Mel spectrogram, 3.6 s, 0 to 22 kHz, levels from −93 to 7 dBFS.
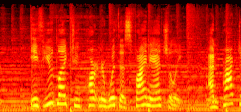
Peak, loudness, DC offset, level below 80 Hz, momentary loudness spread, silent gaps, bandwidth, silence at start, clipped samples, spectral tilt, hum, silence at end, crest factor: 0 dBFS; -18 LUFS; under 0.1%; -40 dBFS; 11 LU; none; 19 kHz; 0 s; under 0.1%; -4 dB/octave; none; 0 s; 18 dB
